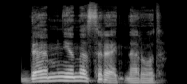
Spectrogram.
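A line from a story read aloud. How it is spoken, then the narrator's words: Glum. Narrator (Russian): уныло проговорил Игорь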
